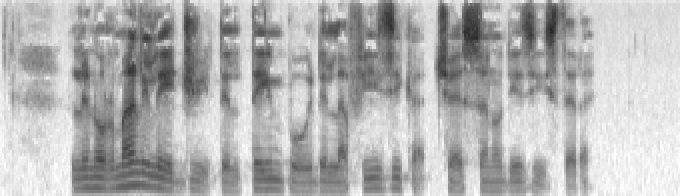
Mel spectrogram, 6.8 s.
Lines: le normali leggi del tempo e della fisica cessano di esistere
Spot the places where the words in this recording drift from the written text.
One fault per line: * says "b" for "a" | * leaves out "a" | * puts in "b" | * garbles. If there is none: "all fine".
all fine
